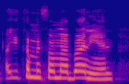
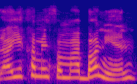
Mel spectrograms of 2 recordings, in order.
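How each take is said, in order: First: Rattled off fast and falling; quick mock Ashley repeat. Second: Mock-indignant question rising at the end, a bit higher; mock Ashley retort. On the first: Ashley repeating her jab, fast and dropping. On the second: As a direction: tease like Ashley accusing Karen. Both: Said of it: "Ashley said".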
